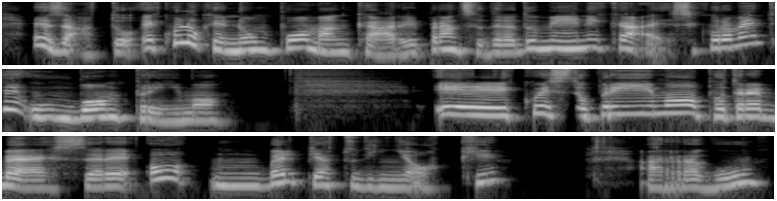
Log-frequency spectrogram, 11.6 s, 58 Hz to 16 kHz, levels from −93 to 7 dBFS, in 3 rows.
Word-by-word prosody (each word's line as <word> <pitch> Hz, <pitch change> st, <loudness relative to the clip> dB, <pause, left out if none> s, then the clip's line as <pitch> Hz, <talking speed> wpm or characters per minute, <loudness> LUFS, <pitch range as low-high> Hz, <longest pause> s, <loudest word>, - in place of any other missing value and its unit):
Esatto, 185 Hz, -, -2 dB
e 275 Hz, -, 0 dB
quello 425 Hz, +8 st, +2 dB
che 240 Hz, -7 st, -3 dB
non 220 Hz, +1 st, -2 dB
può 270 Hz, +5 st, +2 dB
mancare, 185 Hz, -, -1 dB
il 175 Hz, -, -8 dB
pranzo 225 Hz, -5 st, 0 dB
della 180 Hz, 0 st, -4 dB
domenica 255 Hz, +3 st, 0 dB
è -, -, -5 dB
sicuramente 350 Hz, -, 0 dB
un 215 Hz, -2 st, -3 dB
buon 215 Hz, +1 st, +2 dB
primo. 165 Hz, -3 st, -6 dB, 1.0 s
E 265 Hz, -3 st, +7 dB
questo 275 Hz, -6 st, 0 dB
primo, 300 Hz, +4 st, +3 dB
potrebbe 230 Hz, -3 st, +3 dB
essere: 170 Hz, +3 st, +1 dB
o 345 Hz, +2 st, -2 dB
un 190 Hz, -1 st, -7 dB
bel 250 Hz, +7 st, -1 dB
piatto 210 Hz, -6 st, -6 dB
di 175 Hz, -1 st, -12 dB
gnocchi, 170 Hz, -, -9 dB, 0.7 s
al 165 Hz, -, -5 dB
ragù 170 Hz, +7 st, -5 dB
225 Hz, 150 wpm, -25 LUFS, 180-275 Hz, 1.0 s, E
